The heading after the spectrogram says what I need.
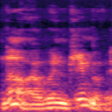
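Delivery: ordinary talk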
